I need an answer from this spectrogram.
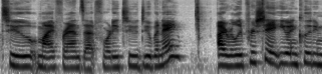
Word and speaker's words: Dubonnet: for 2d ubo in and et that it's pronounced Dubonnet and it's after the Dubonnet cocktail that was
